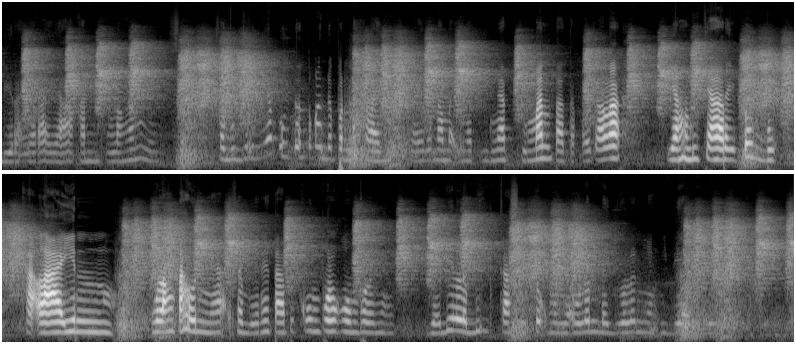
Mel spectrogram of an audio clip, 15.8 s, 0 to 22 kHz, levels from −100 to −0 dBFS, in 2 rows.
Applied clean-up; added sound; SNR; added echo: none; Bird; 9 dB; none.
